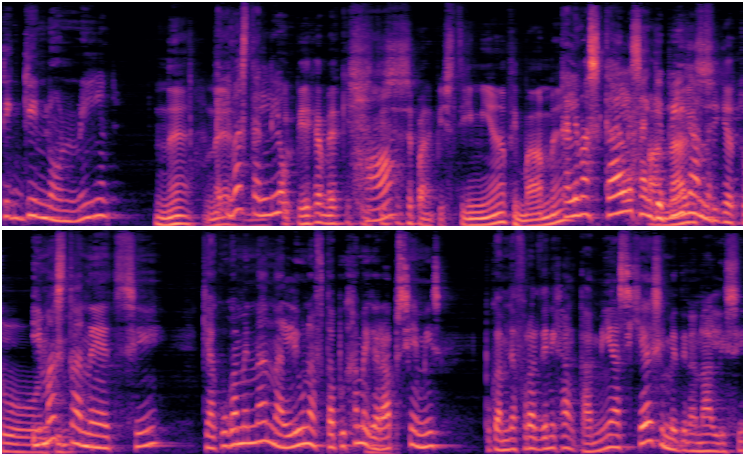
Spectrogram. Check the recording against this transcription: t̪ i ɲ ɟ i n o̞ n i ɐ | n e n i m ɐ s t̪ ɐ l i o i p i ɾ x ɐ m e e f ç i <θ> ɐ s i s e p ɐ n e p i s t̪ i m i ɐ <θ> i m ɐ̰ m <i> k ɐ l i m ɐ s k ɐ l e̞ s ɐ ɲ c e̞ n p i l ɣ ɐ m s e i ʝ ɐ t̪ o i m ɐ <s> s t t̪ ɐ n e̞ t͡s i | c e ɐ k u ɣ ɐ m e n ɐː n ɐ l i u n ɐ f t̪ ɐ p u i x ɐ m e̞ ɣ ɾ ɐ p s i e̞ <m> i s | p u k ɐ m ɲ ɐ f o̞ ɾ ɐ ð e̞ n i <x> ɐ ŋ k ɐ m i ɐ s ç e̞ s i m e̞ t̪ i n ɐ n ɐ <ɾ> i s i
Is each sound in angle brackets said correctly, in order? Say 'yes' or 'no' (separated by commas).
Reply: no, yes, no, yes, yes, yes, no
